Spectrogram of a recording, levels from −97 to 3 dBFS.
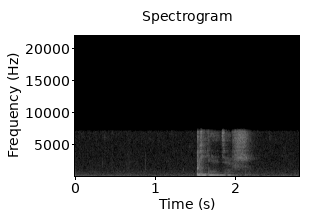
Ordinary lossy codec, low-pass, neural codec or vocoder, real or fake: none; 7.2 kHz; none; real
